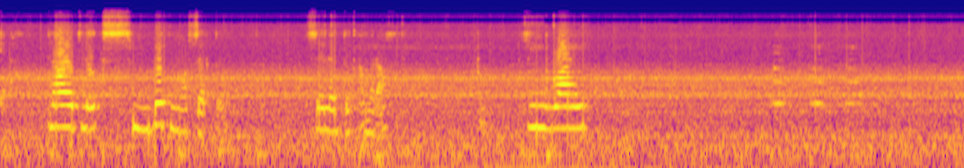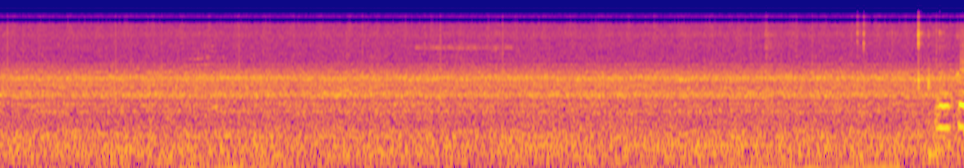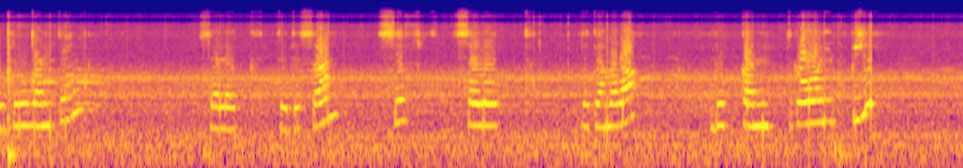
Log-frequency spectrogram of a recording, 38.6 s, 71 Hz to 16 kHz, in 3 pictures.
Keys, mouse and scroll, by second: 0.6-1.4 scroll down 11, 1.3 scroll up 7, 4.3 click, 6.8 g, 24.6-25.9 scroll down 11, 25.1 middle click, 26.1 middle click, 28.4 click, 32.8 shift+click, 33.9 scroll up 4, 34.8-35.6 scroll down 3, 36.8 ctrl+p.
